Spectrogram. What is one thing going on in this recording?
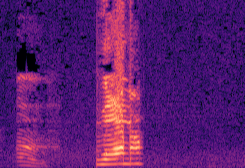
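A man lets out a short, loud shout.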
